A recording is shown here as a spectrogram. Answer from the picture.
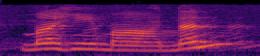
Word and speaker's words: ಮಹಿಮಾನಂ: ಚರಣ ಮೂರು ಶಬ್ದಗಳು ಅಜಾನತ ಮಹಿಮ ಮಾನನ್ ಅನುಸ್ವಾರದ ಉಚ್ಚಾರಣೆ ನ ಇಲ್ಲಿ ಮಹಿಮಾನನ್ ಮುಂದೆ ತವೇದಂ ಇಲ್ಲಿ ಅನುಸ್ವಾರದ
